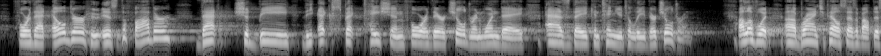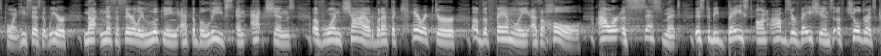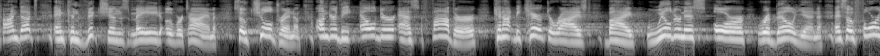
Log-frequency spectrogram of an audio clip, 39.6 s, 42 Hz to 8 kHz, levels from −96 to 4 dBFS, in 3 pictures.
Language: English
